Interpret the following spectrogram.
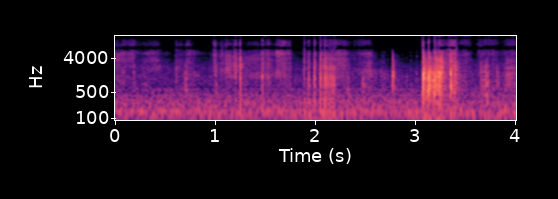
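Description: Page of a hardcover picture book being turned by hand: soft paper rustling and rubbing, with a louder swish about three seconds in as the page comes over and is smoothed flat.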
